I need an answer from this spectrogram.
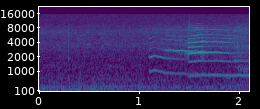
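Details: Stray cat on a cat island, among cats crowding around someone sitting on a bench, gives one drawn-out meow that rises, then holds a steady tone and fades, over low outdoor background noise.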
